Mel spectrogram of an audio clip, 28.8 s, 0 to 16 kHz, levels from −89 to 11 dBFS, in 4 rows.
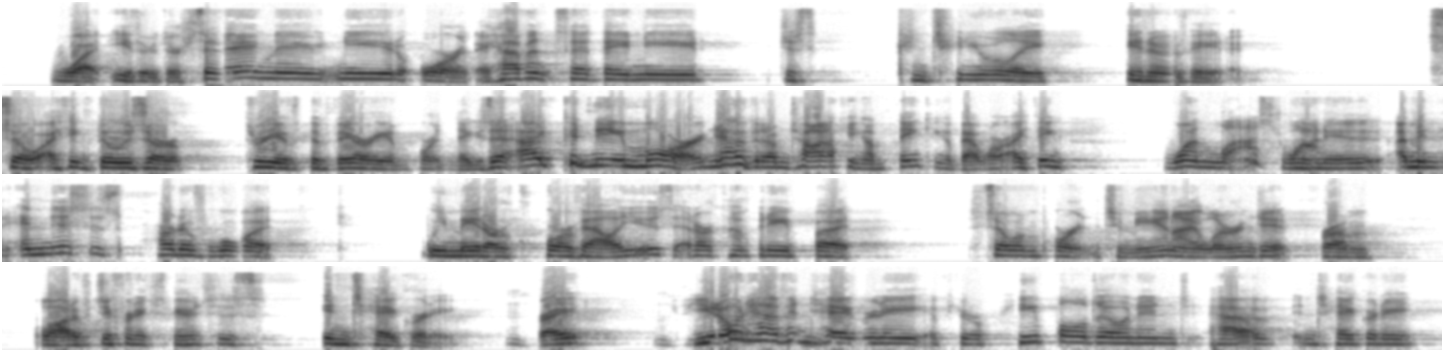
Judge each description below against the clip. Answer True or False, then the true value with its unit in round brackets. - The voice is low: False (195 Hz)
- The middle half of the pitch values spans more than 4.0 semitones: True (4.4 semitones)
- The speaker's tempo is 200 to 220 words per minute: False (185 wpm)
